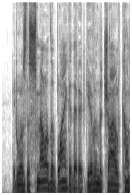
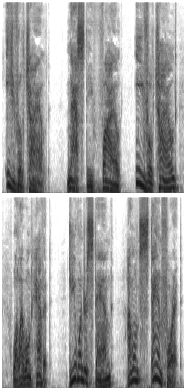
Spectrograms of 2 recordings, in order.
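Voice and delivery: building from hissed insult to a much higher furious peak; raging rant; 8 semitones higher than usual. A narrator's reading. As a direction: let the rage climb to a scream. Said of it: "the raging voice ranted on".

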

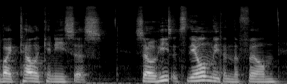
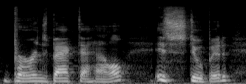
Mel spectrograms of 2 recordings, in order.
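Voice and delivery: normal talking voice

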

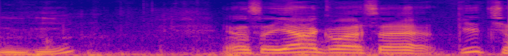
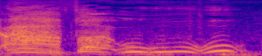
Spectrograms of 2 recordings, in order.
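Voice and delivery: mock complaining groan; 9 semitones higher, slower than usual. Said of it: "we coulda simply be like".

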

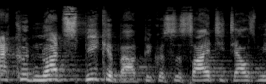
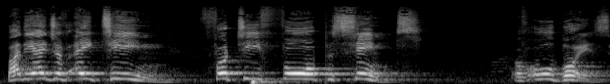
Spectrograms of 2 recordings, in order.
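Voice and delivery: emphatic, slowed; 6 semitones higher, 9 dB louder, slower than usual. Real, not acted. Shocking statistic announced to audience.

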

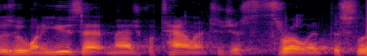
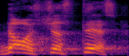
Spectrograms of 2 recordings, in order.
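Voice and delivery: mock-impatient, much higher-pitched retort; dismissive interruption; 12 semitones higher than usual. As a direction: cut in with the obvious answer. Acts man cutting her off.

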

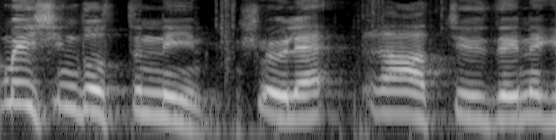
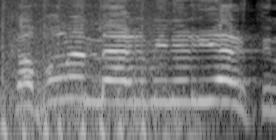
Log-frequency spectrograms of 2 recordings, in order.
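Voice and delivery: high, loud taunting yell; shouting at enemy; 7 semitones higher, 4 dB louder than usual. Real, not acted. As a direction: bark it at the opponent. Yelling at enemy in game. (rakibe yüksek sesle bağırış)

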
